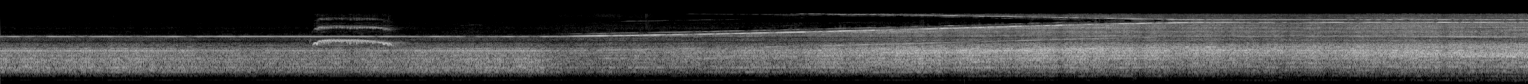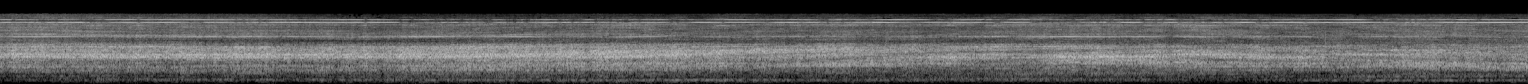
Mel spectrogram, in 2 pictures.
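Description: Sound system of a model RTG gas-turbine trainset reproducing the turbine: a high whine that rises steadily in pitch as the turbine spools up for departure, then holds steady while the set runs, with lower running noise building as it passes. A short horn toot sounds about three seconds in.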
